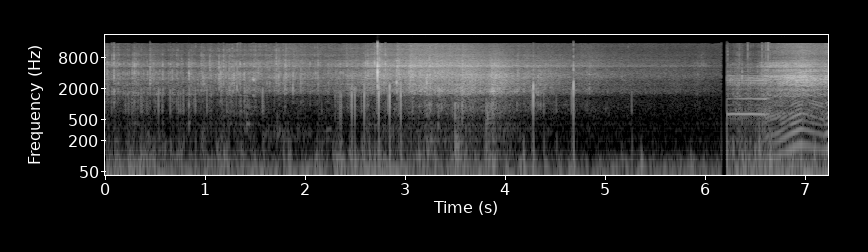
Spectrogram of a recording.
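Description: A falling tree crashes through branches onto the ground.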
